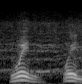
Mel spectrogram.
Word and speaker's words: Nguyen: Someone told me, how do you pronounce Nguyen again? Win.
